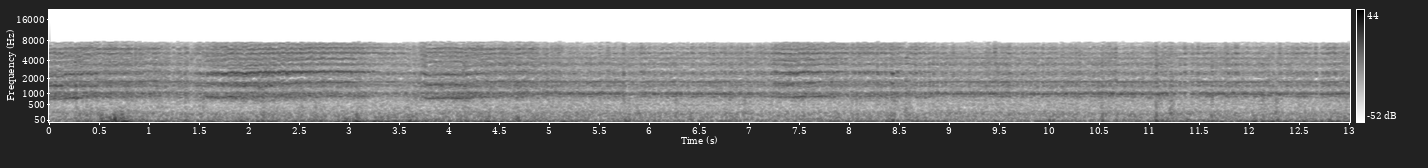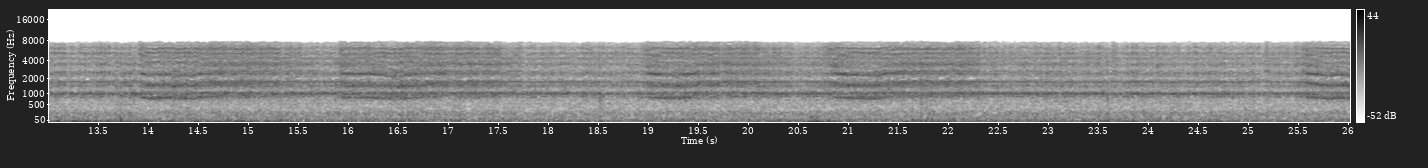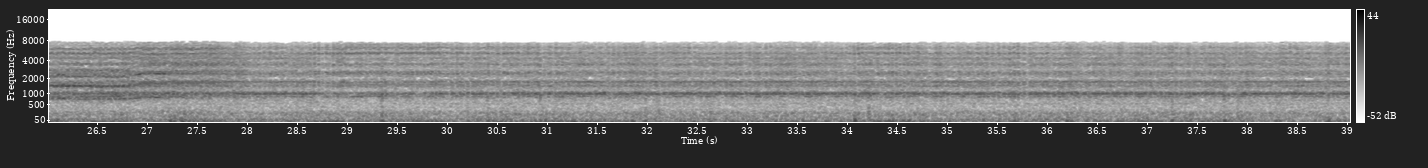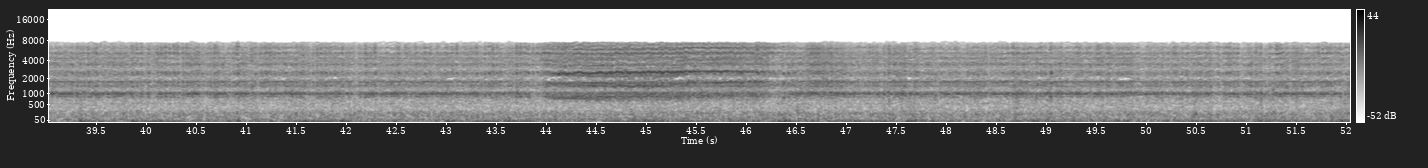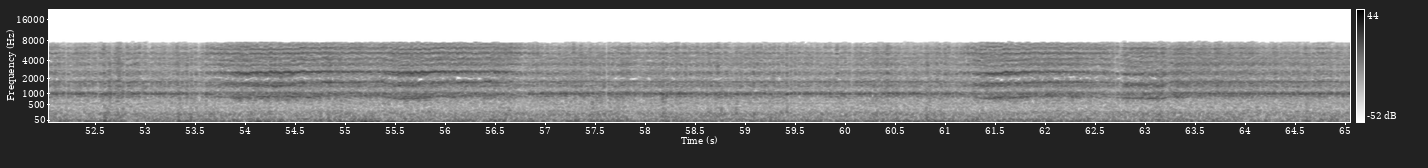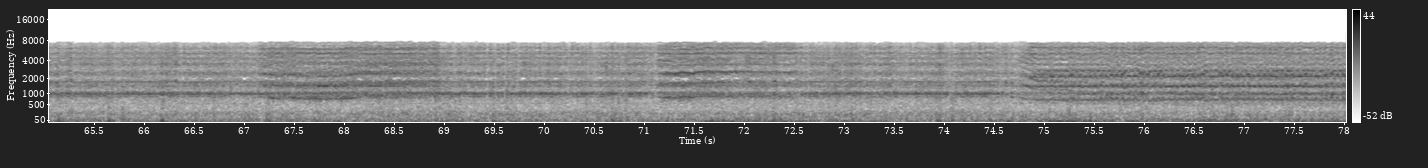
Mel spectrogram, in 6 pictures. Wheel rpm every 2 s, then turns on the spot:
220, 230, 230, 230, 230, 230, 230, 230, 230, 230, 230, 240, 230, 220, 230, 230, 240, 240, 240, 230, 230, 230, 220, 240, 230, 230, 230, 220, 230, 230, 230, 230, 240, 230, 230, 230, 240, 200, 160.
none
